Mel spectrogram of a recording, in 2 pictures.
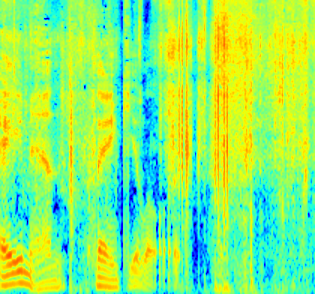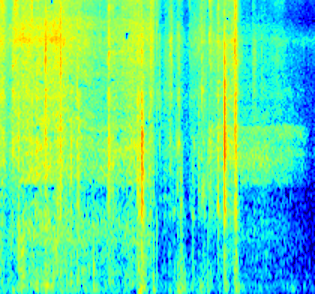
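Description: A stiff page rustles as it is turned.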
